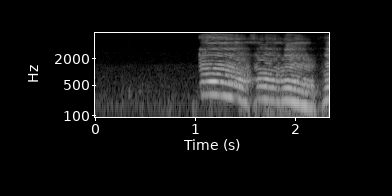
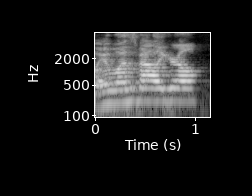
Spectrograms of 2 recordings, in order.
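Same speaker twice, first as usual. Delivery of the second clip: ordinary delivery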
